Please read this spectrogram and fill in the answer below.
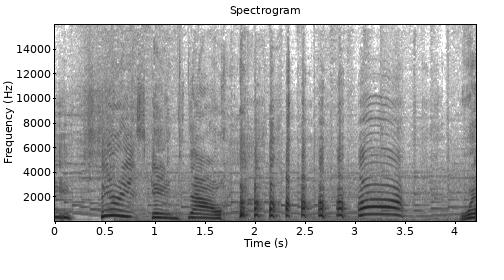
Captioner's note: laughter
